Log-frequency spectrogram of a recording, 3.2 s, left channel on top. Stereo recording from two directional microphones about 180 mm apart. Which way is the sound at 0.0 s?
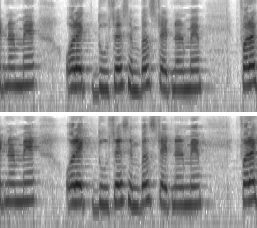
35° left (ahead or behind).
